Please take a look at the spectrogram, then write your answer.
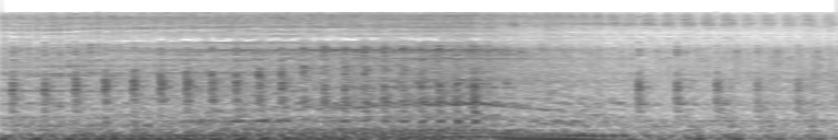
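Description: A VW Polo engine idles with a steady low rumble and a rapid, regular knocking tick from an engine fault running through it, close and fairly loud.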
